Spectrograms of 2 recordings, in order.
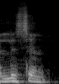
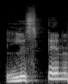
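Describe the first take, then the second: First: The t sound is silent. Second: The t sound is pronounced. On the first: The speaker calls it right. "यहाँ टी का उच्चारण नहीं होता है" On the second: The speaker calls it wrong. "लिस्टेन नहीं पढ़ते हैं"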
